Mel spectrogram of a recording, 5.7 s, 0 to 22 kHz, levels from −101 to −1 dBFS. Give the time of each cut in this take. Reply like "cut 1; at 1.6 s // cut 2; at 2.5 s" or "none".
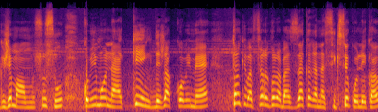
none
